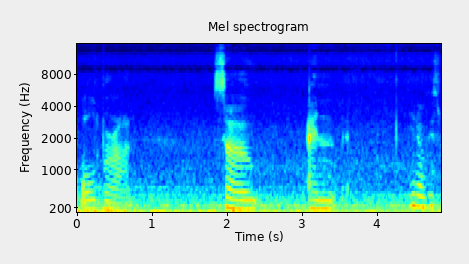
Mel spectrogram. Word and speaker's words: Aldebaran: Aldebaran, not Aldebaran. I know a lot of people say it's Aldebaran. It's Aldebaran. Was the way he pronounced it, telepathically.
